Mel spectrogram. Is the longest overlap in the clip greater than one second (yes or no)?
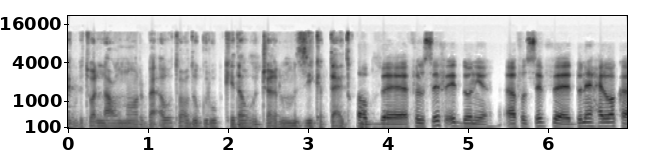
no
